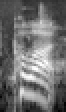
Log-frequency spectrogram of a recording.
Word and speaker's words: Pilote: Am I pronouncing your name wrong? Pilote.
